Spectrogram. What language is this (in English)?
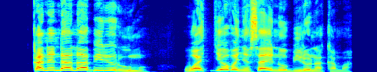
Luo (Kenya and Tanzania)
